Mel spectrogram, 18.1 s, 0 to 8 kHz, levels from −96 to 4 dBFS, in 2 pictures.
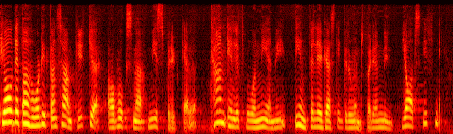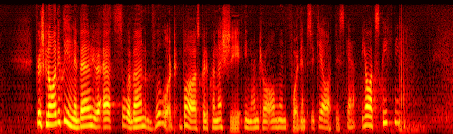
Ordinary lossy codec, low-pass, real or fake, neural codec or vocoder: none; 7.2 kHz; fake; codec, 16 kHz, 0.5 kbps, X-Codec, HuBERT features, trained on balanced general audio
